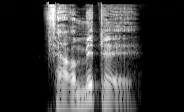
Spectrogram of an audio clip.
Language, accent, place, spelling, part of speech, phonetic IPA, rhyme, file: German, Germany, Berlin, vermittel, verb, [fɛɐ̯ˈmɪtl̩], -ɪtl̩, De-vermittel.ogg
- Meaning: inflection of vermitteln: 1. first-person singular present 2. singular imperative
